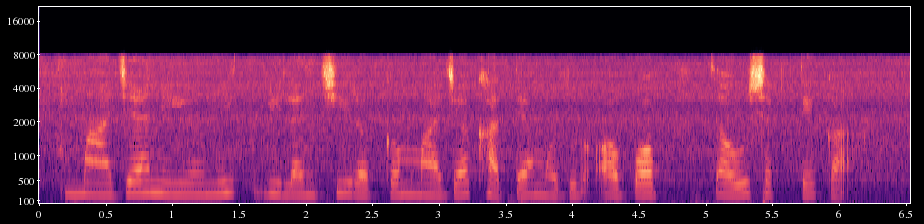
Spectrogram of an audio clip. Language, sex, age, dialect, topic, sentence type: Marathi, female, 25-30, Standard Marathi, banking, question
